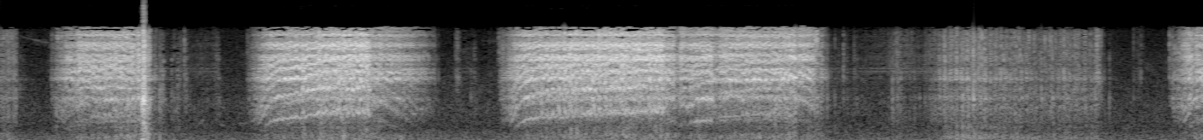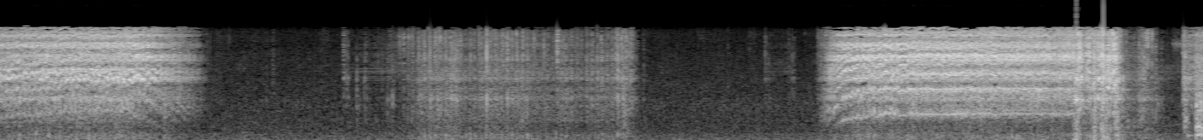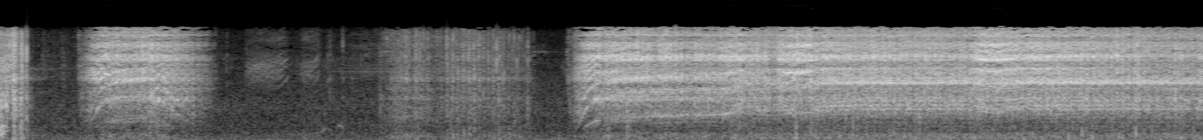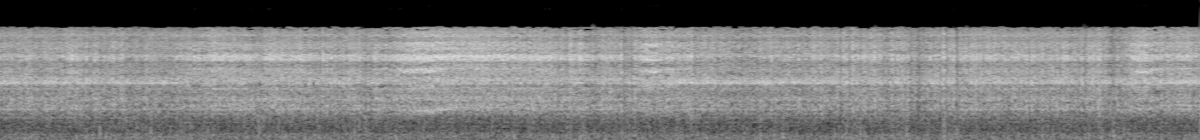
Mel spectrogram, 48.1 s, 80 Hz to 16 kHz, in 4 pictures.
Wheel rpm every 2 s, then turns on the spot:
70, 90, 40, 160, 20, 10, 120, 0, 10, 0, 120, 140, 40, 0, 20, 180, 230, 230, 230, 230, 230, 230, 230, 230.
8-10 16-18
